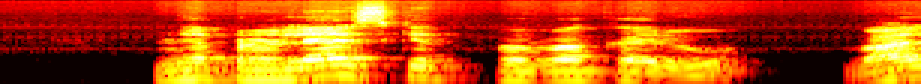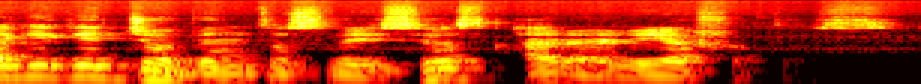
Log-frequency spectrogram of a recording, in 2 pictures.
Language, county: Lithuanian, Marijampolė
